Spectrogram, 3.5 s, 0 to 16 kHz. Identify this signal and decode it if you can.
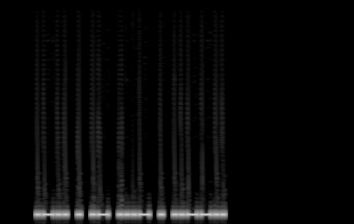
Morse code, heard as a keyed tone, about 34 wpm, 700 Hz. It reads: LEAVE?
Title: 3x Word-Spacing - Sentences from Top 400 Words - 35wpm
